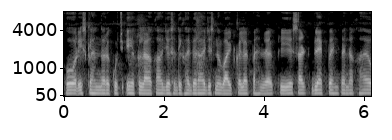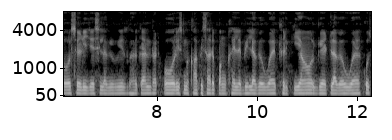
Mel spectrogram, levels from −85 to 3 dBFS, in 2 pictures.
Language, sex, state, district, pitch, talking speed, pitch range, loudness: Hindi, male, Bihar, Saharsa, 115 Hz, 240 wpm, 110-115 Hz, -27 LUFS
